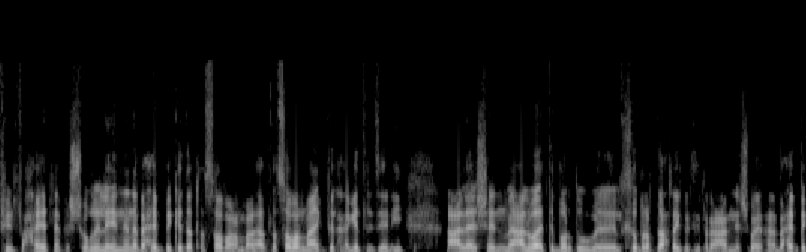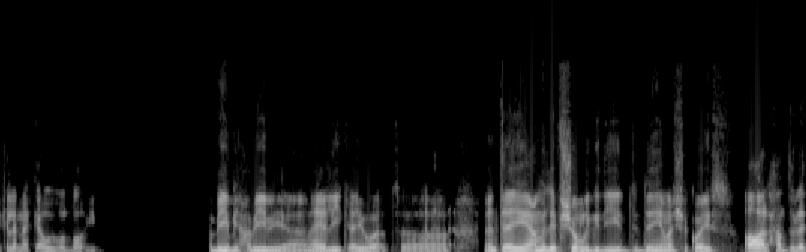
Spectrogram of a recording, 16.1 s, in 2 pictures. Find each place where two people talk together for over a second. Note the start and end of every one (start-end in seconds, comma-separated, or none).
none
